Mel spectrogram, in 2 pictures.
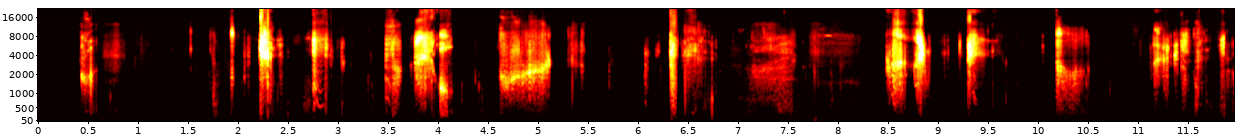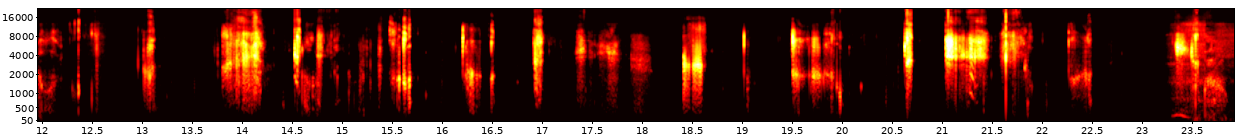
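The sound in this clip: Chewing and crunching eating sounds come as many short, crisp bites and crunches in an uneven rhythm, with soft talk at times between them.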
